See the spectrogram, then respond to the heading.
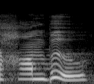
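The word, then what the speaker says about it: hambo: sentence please sure Joel learned to dance the hombu when he visited relatives in Sweden hombu are there any alternate pronunciations I just have hombu hombu I'm blue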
